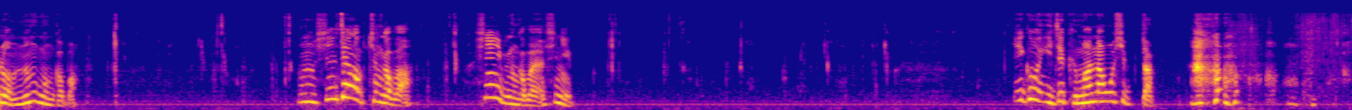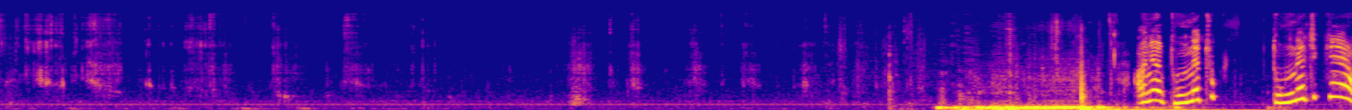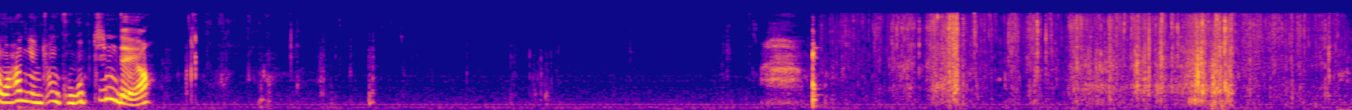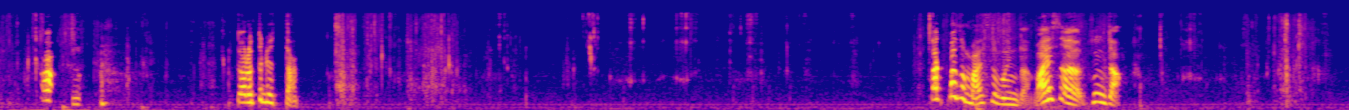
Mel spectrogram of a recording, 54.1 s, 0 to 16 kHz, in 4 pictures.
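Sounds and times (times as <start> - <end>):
crunchy chewing of fried chicken: 0.8 - 3.0, 5.9 - 10.1, 12.2 - 22.9, 28.7 - 33.4, 34.2 - 42.9, 43.8 - 50.7, 51.8 - 54.0
plastic gloves crinkling: 12.2 - 14.0, 35.2 - 42.7, 43.9 - 45.8, 49.6 - 51.7, 53.0 - 53.9
loud low rumble: 22.9 - 26.3.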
